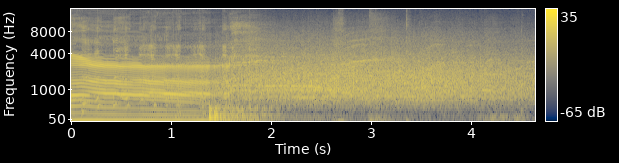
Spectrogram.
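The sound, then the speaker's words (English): A brief falling tonal sweep gives way to a loud, sustained round of applause from a crowd, dense clapping that carries steadily to the end with only a slight fade. “Can we get another round of applause on that?”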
